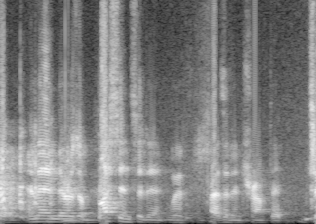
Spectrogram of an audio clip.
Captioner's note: laughing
